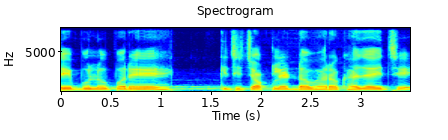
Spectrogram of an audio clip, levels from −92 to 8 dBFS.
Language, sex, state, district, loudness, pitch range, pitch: Odia, male, Odisha, Nuapada, -13 LUFS, 180-195 Hz, 190 Hz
